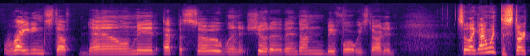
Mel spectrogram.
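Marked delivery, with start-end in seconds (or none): 0.0-4.9 slow talk while writing; slow, preoccupied self-narration; distracted, drawn-out. Real, not acted. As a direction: stretch the words out as you jot notes. Talking while writing mid-episode.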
